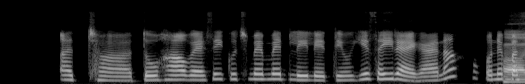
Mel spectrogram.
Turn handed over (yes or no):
yes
